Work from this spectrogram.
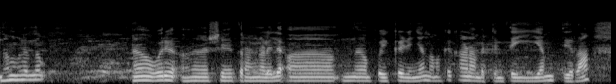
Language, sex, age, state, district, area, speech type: Malayalam, female, 30-45, Kerala, Thiruvananthapuram, urban, spontaneous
